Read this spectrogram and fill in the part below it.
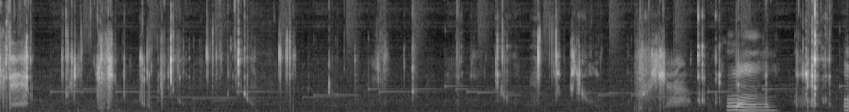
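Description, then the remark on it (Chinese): Crisp crunching as someone bites into a candied hawthorn skewer bought from a vendor, with a steady run of sharp crackly bites and chewing, and a brief murmured voice near the end. “老板，你这冰糖葫芦怎么卖的？来一个。”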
